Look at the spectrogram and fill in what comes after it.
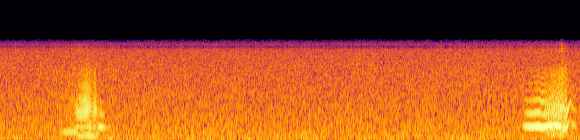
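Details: Sleeping cat snoring: two separate breaths, each a short, wheezy, whistled tone with a faint rising and falling pitch, separated by about three and a half seconds of quiet room hiss.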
